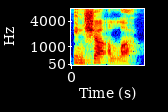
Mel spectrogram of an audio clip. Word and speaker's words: inshallah: Sia Allah, the S-Y-A, they pronounce the S-Y the way we pronounce S-H. So they can write it how they want for as long as when people read it, they read it insha'Allah.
